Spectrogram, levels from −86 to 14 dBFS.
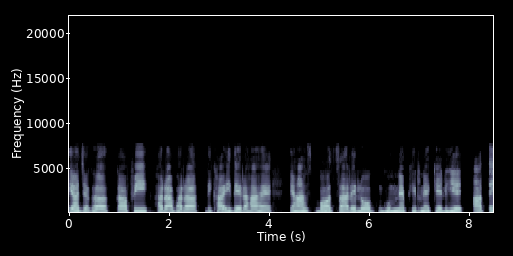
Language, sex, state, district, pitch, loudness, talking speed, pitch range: Hindi, female, Bihar, Lakhisarai, 260 Hz, -16 LUFS, 135 wpm, 250-270 Hz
